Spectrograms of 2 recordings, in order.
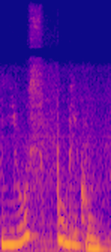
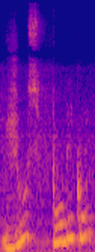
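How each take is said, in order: First: The first word begins with a Y sound. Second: The first word begins with a J sound. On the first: "como também o I" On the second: "tanto pode ser pronunciado como J"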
